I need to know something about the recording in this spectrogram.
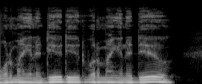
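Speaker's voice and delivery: put-on bawling, sobbing voice. Retelling a phone call to a friend after a doctor's news, reenacting own bawling plea. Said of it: "bawling my eyes out".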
